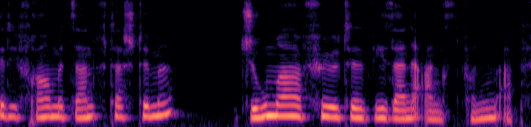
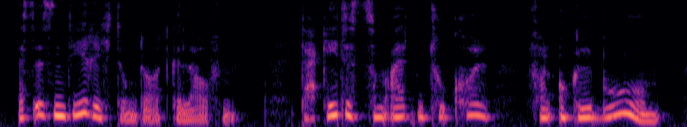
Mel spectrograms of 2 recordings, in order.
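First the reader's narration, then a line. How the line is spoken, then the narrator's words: Whispered. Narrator (German): flüsterte Niamal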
